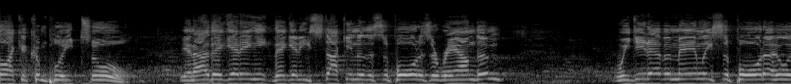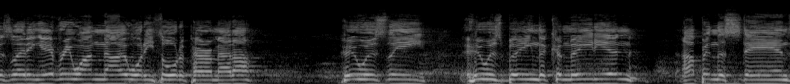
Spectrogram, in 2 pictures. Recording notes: The Tip Sheet is live from Jacks Bar & Grill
